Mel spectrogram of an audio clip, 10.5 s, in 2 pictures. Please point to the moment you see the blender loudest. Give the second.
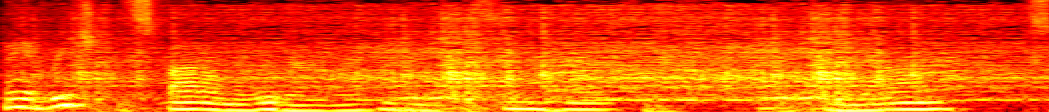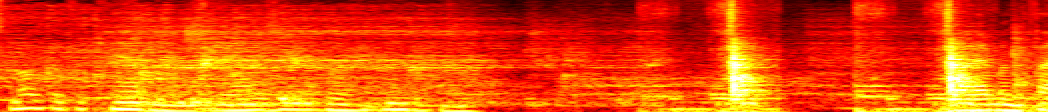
4 s.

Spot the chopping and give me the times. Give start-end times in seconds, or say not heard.
8.4-10.4.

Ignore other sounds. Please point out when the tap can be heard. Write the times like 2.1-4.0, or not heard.
5.8-8.6.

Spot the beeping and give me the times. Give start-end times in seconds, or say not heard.
not heard.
